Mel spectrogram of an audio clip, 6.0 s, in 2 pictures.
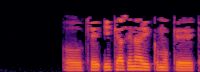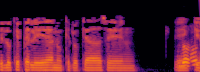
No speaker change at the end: No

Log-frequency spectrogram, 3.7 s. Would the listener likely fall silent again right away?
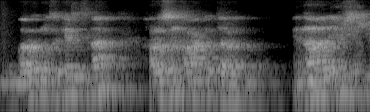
Yes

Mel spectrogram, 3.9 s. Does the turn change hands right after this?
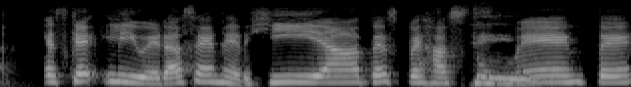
No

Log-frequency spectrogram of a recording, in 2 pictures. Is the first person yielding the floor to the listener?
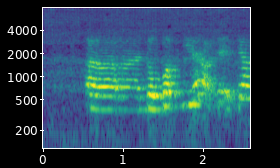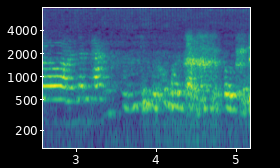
Yes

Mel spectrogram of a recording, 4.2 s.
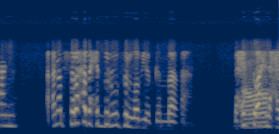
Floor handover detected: Yes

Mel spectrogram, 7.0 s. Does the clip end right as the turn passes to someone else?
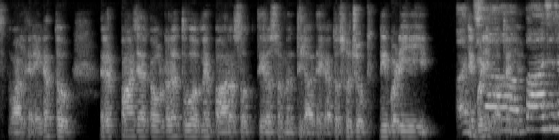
Yes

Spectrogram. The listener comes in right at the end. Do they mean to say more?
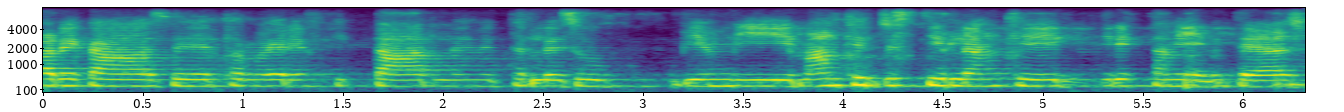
Yes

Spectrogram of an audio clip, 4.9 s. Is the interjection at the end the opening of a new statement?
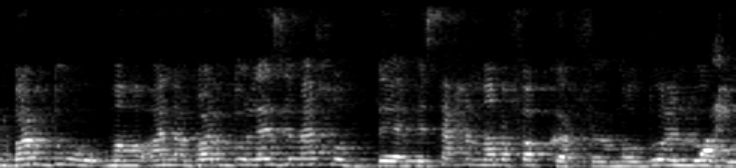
Yes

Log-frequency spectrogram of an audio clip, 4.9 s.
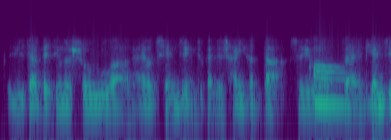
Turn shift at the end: No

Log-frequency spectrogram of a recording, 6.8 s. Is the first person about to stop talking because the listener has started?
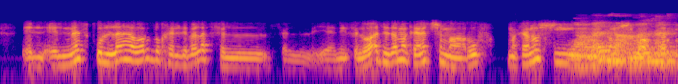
Yes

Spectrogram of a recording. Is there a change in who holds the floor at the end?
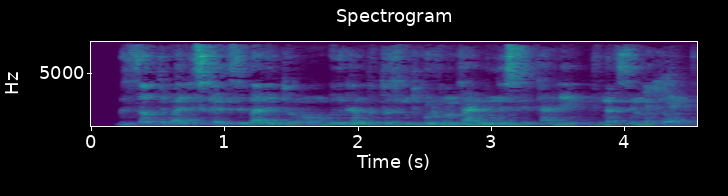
No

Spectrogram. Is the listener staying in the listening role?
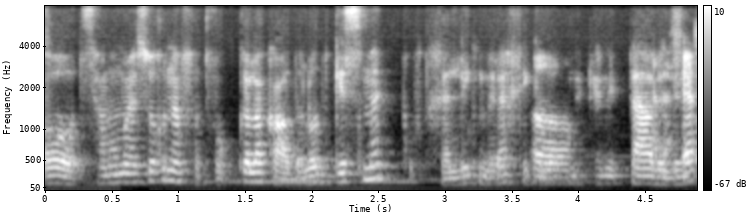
No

